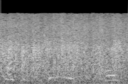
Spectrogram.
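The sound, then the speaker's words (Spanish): Applause from a group at an anime fan meeting: a dense, steady patter of clapping through the whole brief moment, with a voice faintly audible beneath it. “Un fuerte aplauso.”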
